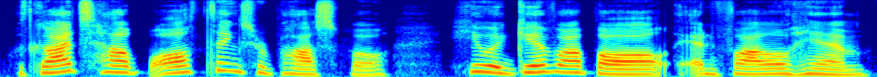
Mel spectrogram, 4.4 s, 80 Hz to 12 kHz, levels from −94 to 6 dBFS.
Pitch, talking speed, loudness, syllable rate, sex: 205 Hz, 205 wpm, -18 LUFS, 4.8 syllables/s, female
